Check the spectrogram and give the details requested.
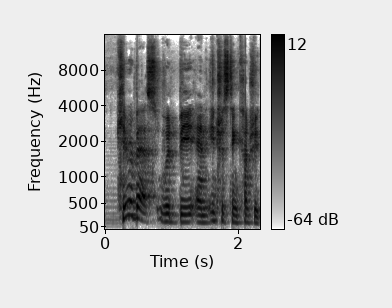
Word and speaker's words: Kiribati: I think you've taught me and a number of collectors watching what an atoll is, as well as the fact that Kiribati is pronounced with an S. Kiribati would be an interesting country to explore philatelically.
